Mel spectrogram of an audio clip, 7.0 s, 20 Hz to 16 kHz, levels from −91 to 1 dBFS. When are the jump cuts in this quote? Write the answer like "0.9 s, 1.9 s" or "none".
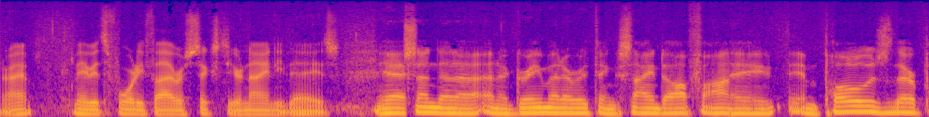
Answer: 3.0 s, 5.5 s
